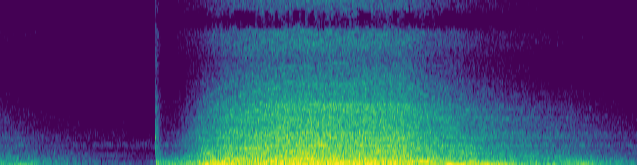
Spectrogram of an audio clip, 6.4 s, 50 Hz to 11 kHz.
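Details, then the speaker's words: Flymo Hover Vac 250 lawnmower test-run after repair of the fault: switch-on click, motor spins up to a smooth steady whir and winds down evenly with no rubbing or rattle; motor healthy. "Shikojmë nëse punon apo jo, po unë besoj se do punoj, se defekti atje ishte."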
